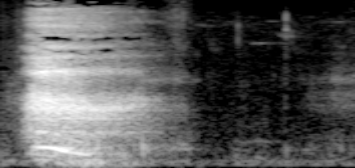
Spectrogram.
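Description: A woman's long, breathy sigh, her voice falling in pitch, lasting about a second.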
